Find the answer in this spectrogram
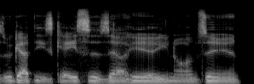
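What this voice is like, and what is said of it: Imitates another person's voice. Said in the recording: “my Fauci impression. It's not the best”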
